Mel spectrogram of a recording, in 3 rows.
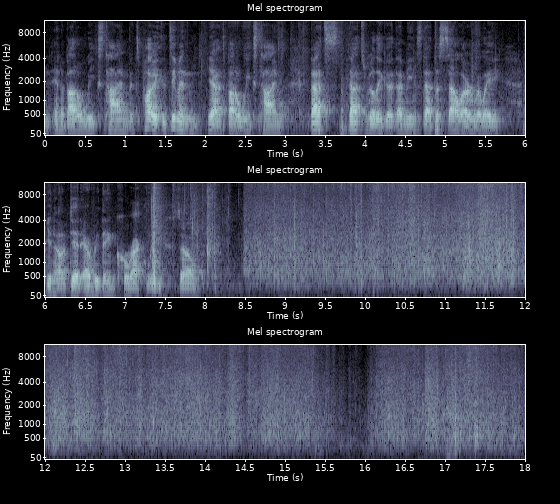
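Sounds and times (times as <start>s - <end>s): packaging rustling and crinkling: 7.6s - 18.0s.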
